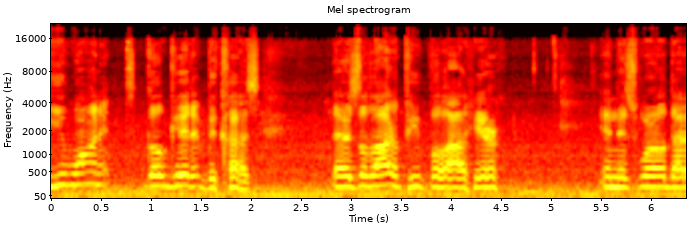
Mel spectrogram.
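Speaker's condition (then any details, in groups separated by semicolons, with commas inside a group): Cerebral palsy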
